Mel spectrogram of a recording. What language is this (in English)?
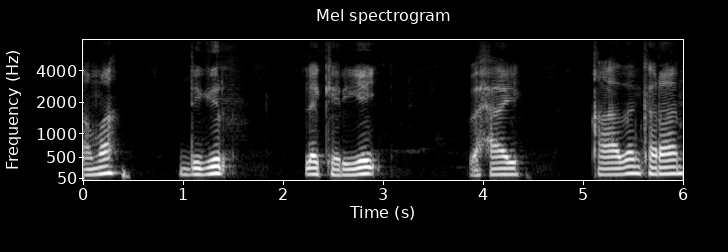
Somali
